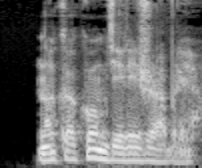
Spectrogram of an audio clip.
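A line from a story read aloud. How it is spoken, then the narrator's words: Dejected voice, little bear. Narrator (Russian): упавшим голосом спросил медвежонок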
